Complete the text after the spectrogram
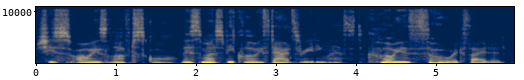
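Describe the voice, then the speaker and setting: Soft, breathy teenage girl. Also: medium pitch, dry recording, studio quality. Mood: fond. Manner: gentle, musing, talking to herself. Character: teenage girl, shy, wistful, nerdy and sentimental. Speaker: video game voice actress. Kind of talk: introspective game character monologue.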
